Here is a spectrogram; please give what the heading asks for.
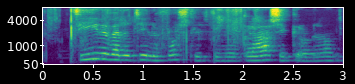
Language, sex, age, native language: Icelandic, female, 12, Icelandic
